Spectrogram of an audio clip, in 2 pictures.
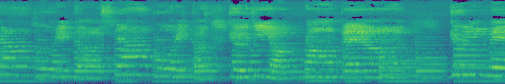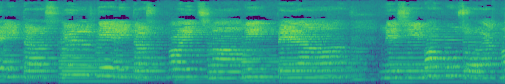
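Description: A young girl singing a solo children's song in Estonian into a microphone over instrumental accompaniment with a steady bass line. The singing and accompaniment start abruptly at the very beginning.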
